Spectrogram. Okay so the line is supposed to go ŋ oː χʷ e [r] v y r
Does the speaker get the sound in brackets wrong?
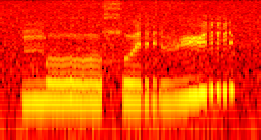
no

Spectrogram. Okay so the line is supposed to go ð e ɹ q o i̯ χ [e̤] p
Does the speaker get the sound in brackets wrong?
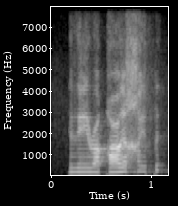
no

